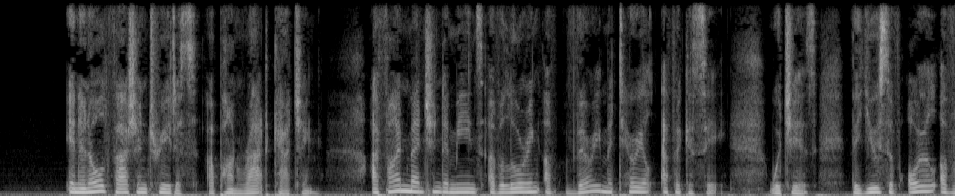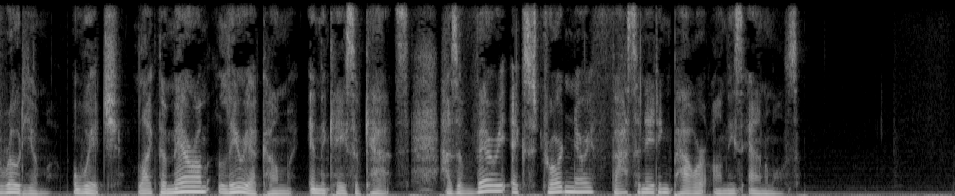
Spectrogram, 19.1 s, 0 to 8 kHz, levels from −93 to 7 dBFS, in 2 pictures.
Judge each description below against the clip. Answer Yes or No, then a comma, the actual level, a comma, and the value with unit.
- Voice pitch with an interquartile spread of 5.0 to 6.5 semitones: Yes, wide, 5.5 semitones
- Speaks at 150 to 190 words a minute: No, average, 140 wpm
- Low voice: No, medium, 155 Hz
